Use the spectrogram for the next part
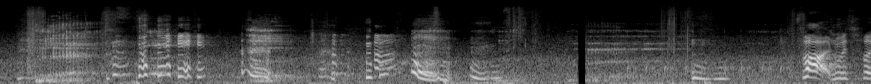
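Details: Burping at the beach: long, loud, rumbling voiced belches with a growling quality, mixed with background chatter and outdoor noise.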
